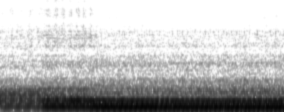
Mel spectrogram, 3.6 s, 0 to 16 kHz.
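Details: 2024 Chevrolet Corvette C8 Z06 V8 revved from idle into steady high revs, deep, smooth and even with no knocks or misses; normal revving.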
